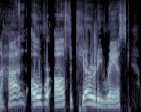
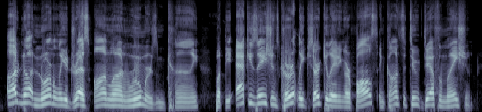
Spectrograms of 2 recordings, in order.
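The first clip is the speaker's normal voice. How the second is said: put-on cartoon character voice. Reading a text aloud for listeners: Mr. Mackey voice. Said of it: "I will now be reading this in the voice of mister Mackey from South Park".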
